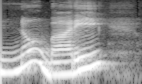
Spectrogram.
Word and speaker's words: nobody: Olha que interessante, aqui nobody, uma pronúncia típica do inglês americano, porque no britânico seria nobody, nobody, ok? Então não tem aquele d, d, d, d tem o rarara.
